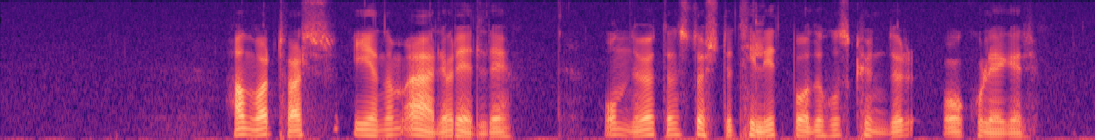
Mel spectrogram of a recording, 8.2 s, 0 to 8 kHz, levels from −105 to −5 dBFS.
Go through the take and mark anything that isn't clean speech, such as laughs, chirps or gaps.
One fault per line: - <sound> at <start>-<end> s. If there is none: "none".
none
